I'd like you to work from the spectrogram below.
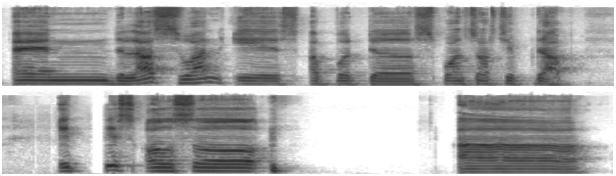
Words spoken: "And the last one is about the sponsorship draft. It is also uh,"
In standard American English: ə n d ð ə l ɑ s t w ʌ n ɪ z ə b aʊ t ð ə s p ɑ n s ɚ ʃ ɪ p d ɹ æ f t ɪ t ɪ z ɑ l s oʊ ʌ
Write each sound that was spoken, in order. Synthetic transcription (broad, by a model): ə n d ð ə l ɑ s t w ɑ n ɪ s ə b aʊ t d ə s p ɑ n s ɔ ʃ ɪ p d ɑ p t ɪ t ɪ s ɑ l s oʊ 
